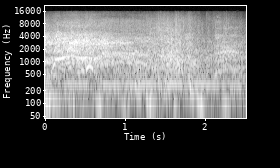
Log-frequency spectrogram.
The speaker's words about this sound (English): Do you know what that sound is, Highness? Those are the shrieking eels. If you don't believe me, just wait. They always grow louder when they're about to feed on human flesh.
